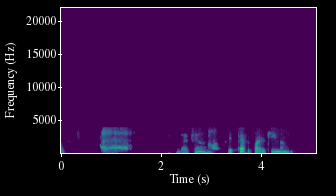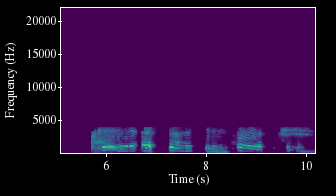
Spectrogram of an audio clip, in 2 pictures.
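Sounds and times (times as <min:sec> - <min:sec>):
speech: 0:00.0 - 0:00.2, 0:02.3 - 0:04.7, 0:08.2 - 0:08.8
six-day-old newborn baby crying after waking up: 0:00.8 - 0:01.6, 0:03.0 - 0:03.3, 0:05.8 - 0:10.1.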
